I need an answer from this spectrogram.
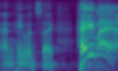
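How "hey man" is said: put-on thick southern accent, very high and loud. Retelling how a pastor friend greets people: imitating a very southern pastor. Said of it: "he is very southern".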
